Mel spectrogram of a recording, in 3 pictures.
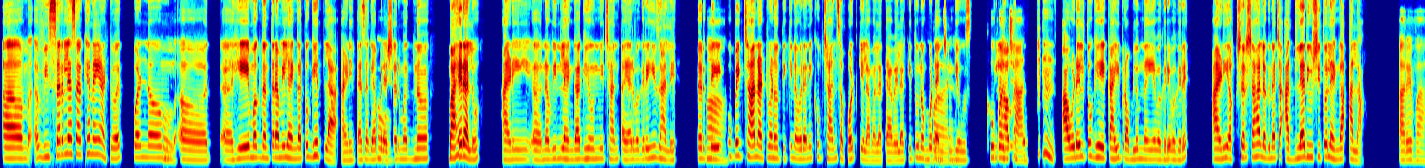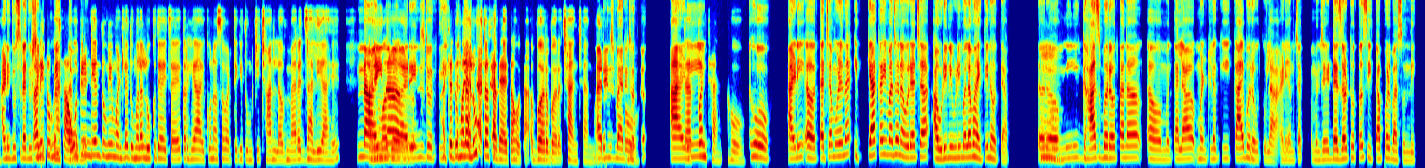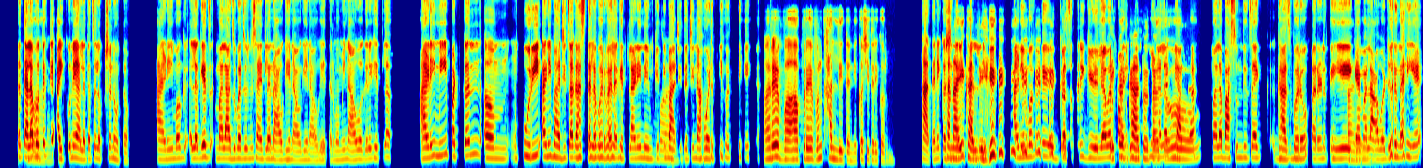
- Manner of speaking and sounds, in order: other background noise; throat clearing; laugh; in English: "डेझर्ट"; laughing while speaking: "त्याला भरवायला घेतला आणि नेमकी ती भाजी त्याची नावडती होती"; chuckle; laugh; laughing while speaking: "आवडलं नाहीये"
- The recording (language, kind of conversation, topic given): Marathi, podcast, तुमच्या लग्नाच्या तयारीदरम्यानच्या आठवणी सांगू शकाल का?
